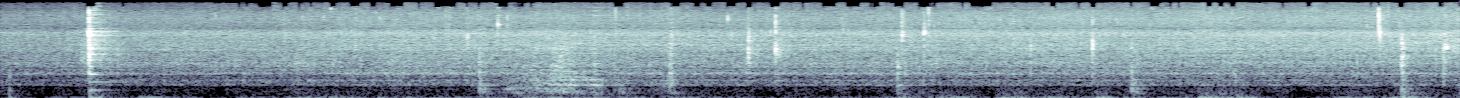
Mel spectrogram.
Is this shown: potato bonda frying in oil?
yes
